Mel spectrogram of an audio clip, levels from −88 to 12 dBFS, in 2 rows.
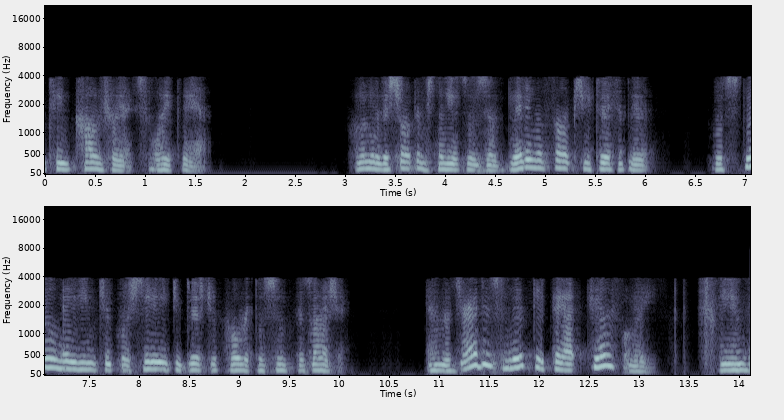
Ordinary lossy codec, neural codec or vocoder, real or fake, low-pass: AAC, 16 kbps; codec, 16 kHz, 0.5 kbps, FreqCodec, smaller model; fake; 7.2 kHz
